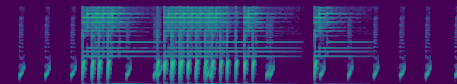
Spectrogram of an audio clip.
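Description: A bright game chime rings as coins are collected.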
